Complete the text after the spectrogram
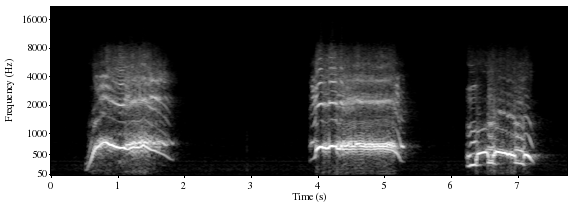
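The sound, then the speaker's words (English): A voice imitates the mating cry of Anthony Worrell Thompson with three loud, drawn-out, high-pitched wails separated by pauses, the last one shorter and more broken up. “But lo and behold, I heard his mating cry this afternoon. It goes something like this.”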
